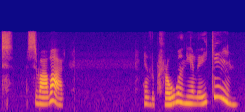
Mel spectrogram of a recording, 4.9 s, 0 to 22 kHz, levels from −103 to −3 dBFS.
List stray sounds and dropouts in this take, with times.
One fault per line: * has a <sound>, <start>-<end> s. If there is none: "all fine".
all fine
